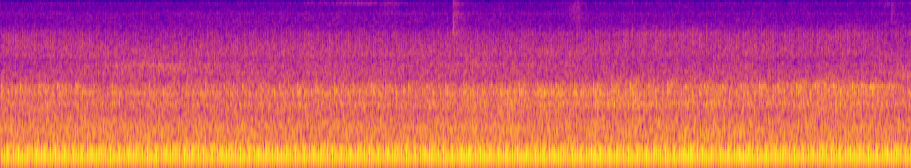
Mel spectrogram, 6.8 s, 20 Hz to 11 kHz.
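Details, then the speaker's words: McLaren 650S V8, suspected blown engine or overfilled oil, running after new ignition coils and spark plugs: an even, steady idle with no misfire. Oil smoke from the manifold is clearing; the oil pressure switch reads 0, likely a faulty switch. "I'd let it run for a little bit. You know your oil level is correct, right? Yeah, sounds nice though. It's definitely clearing up."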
